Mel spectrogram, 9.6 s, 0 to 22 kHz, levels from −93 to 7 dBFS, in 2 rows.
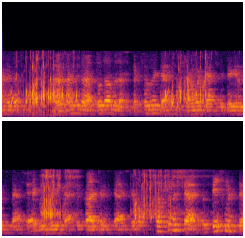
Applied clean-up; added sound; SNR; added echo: none; Liquid; 4 dB; reverberation time 0.6 s.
